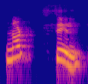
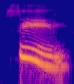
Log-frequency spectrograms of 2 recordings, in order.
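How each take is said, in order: First: The vowel is a short 'i' sound. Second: The vowel is a long 'ee' sound. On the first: The speaker calls it wrong. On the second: The speaker calls it right. "the pronunciation will be seal"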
